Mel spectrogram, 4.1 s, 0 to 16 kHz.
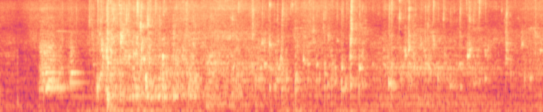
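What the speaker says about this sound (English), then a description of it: "Get the last of the fluid out." Transmission fluid from a Toyota Corolla A240L automatic transmission runs out of the loosened pan into a bucket underneath, a quiet, close trickling and splashing of liquid with no one speaking.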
